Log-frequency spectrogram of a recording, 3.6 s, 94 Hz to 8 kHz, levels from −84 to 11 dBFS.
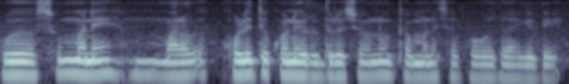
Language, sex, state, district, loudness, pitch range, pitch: Kannada, male, Karnataka, Koppal, -16 LUFS, 140-160 Hz, 150 Hz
